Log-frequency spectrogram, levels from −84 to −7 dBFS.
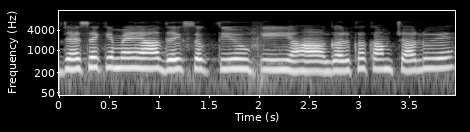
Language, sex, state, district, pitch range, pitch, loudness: Hindi, female, Uttar Pradesh, Jyotiba Phule Nagar, 250-275 Hz, 260 Hz, -14 LUFS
